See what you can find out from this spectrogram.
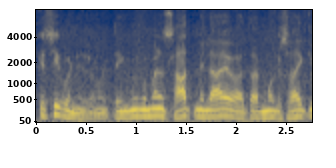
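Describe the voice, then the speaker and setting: A man talks at a medium pitch with fairly even intonation. Noticeable noise sits in the background. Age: 80s+. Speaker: motorcycle enthusiast. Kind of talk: interview answer.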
